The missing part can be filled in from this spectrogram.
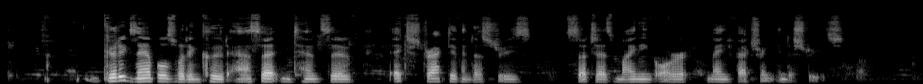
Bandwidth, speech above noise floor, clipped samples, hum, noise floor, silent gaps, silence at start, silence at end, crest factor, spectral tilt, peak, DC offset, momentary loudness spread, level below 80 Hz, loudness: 11.5 kHz; 41 dB; under 0.1%; none; -65 dBFS; none; 0.35 s; 0.6 s; 22 dB; -5 dB/octave; -4 dBFS; under 0.1%; 17 LU; -76 dBFS; -24 LUFS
